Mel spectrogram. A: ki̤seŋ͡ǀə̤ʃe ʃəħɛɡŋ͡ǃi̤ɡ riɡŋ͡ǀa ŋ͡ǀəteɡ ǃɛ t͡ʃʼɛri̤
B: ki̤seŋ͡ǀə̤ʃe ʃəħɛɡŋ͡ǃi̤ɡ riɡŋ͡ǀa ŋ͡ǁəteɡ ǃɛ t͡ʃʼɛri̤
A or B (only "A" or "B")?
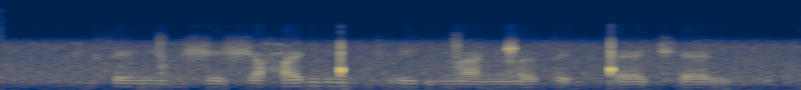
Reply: B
